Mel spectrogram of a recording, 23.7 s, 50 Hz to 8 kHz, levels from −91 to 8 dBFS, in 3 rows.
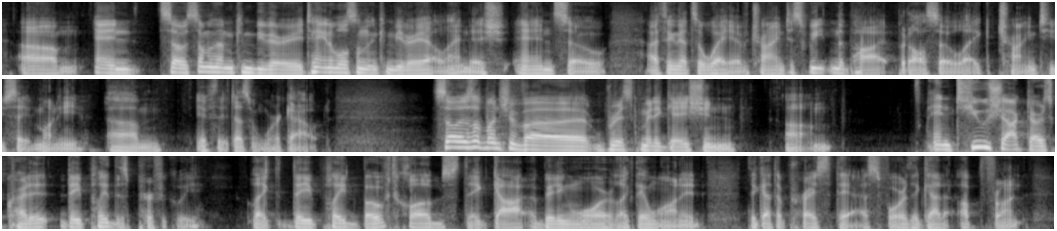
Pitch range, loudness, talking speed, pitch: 100-125 Hz, -16 LUFS, 215 wpm, 110 Hz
